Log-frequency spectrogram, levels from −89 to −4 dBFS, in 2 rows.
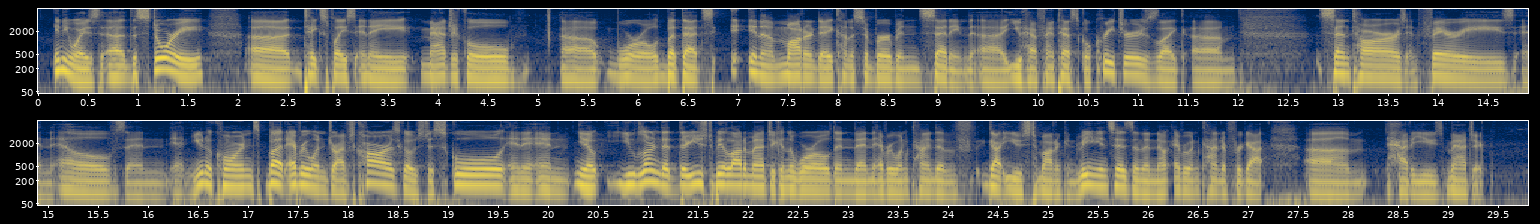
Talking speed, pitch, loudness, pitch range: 165 wpm, 115 Hz, -20 LUFS, 105-130 Hz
